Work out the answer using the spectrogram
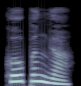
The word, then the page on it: ಕೋಪಂಗಾ: kannada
